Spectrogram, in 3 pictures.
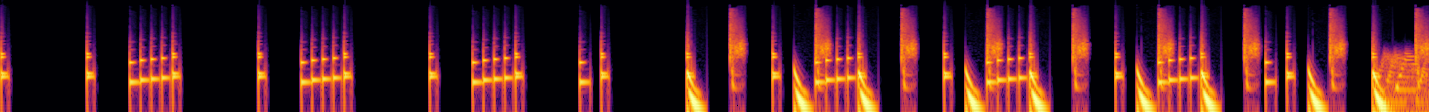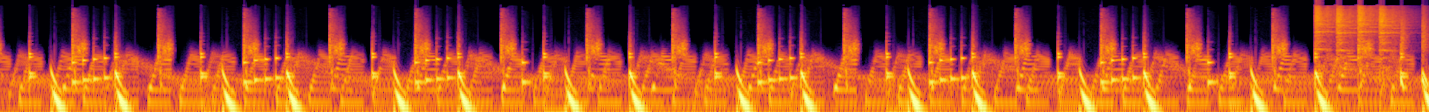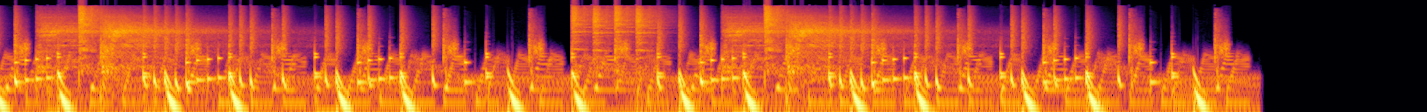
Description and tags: Bongo drum beat loop
claps, loop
